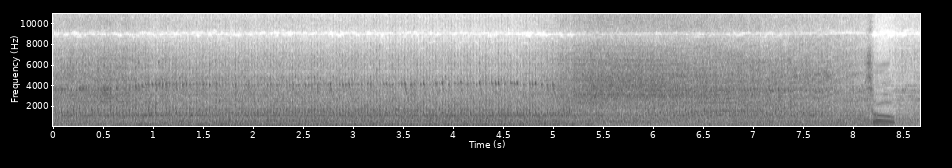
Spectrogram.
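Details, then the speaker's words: Volvo VNL truck with D13 diesel, first start after four months parked following a deer strike: steady idle under a loud airy wind-like hiss swelling as the engine surges; air leak traced to a seal missing after previous repair work. "you're gonna hear the the every wind sound whenever the engine surge"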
